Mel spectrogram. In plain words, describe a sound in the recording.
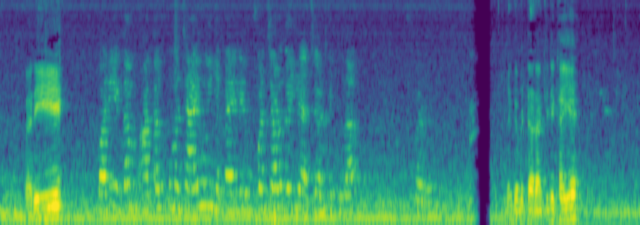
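A woman speaks calmly and gently close by.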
